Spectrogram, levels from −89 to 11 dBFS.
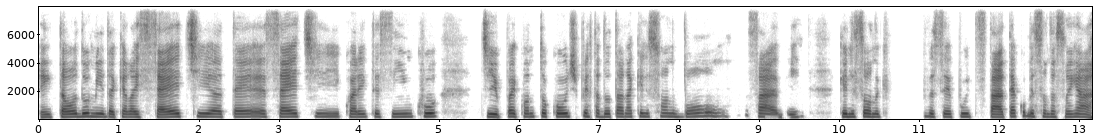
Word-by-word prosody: Então 180 Hz, +2 st, +1 dB
eu 205 Hz, -, +4 dB
dormi 210 Hz, -1 st, +3 dB
daquelas 190 Hz, -1 st, 0 dB
7h 210 Hz, +5 st, +2 dB
até 200 Hz, +1 st, 0 dB
7h45. 205 Hz, -, 0 dB, 0.5 s
Tipo, 195 Hz, +2 st, +2 dB
aí 215 Hz, -, +4 dB
quando 210 Hz, 0 st, -4 dB
tocou 215 Hz, 0 st, +1 dB
o -, -, +6 dB
despertador, 215 Hz, -2 st, -2 dB
estava 210 Hz, +1 st, -2 dB
naquele 215 Hz, +1 st, -2 dB
sono 225 Hz, -2 st, -4 dB
bom, 230 Hz, +4 st, -3 dB, 0.3 s
sabe, 95 Hz, -, +1 dB, 0.7 s
aquele 205 Hz, -1 st, +2 dB
sono 200 Hz, -1 st, +1 dB
que -, -, -21 dB, 0.4 s
você, 205 Hz, -2 st, -2 dB
putz, 210 Hz, +2 st, -4 dB
tá 185 Hz, -1 st, +6 dB
até 185 Hz, +4 st, +2 dB
começando 210 Hz, -1 st, -3 dB
a -, -, -2 dB
sonhar. 195 Hz, -2 st, 0 dB
205 Hz, 130 wpm, -23 LUFS, 195-215 Hz, 0.7 s, o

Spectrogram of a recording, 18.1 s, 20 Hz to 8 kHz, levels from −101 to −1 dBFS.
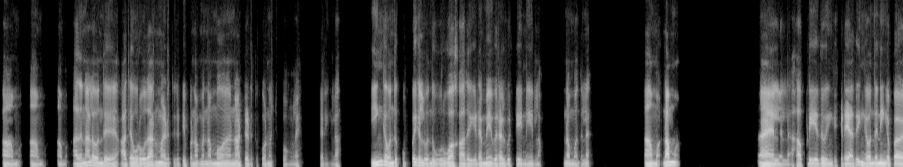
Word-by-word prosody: ஆமா, 90 Hz, -2 st, -4 dB, 0.3 s
ஆமா, 90 Hz, -2 st, -6 dB, 0.3 s
ஆமா. 90 Hz, -2 st, -8 dB, 0.2 s
அதனால 110 Hz, +6 st, +2 dB
வந்து 115 Hz, 0 st, +1 dB, 0.3 s
அதை 115 Hz, +3 st, 0 dB
ஒரு 110 Hz, -, +1 dB
உதாரணமா 130 Hz, +1 st, +2 dB
எடுத்துக்கிட்டு. 110 Hz, +1 st, -7 dB
இப்போ 115 Hz, -, -9 dB
நாம 100 Hz, 0 st, -4 dB
நம்ம 105 Hz, +3 st, -1 dB, 0.4 s
நாட்ட 110 Hz, -1 st, -1 dB
எடுத்துக்குவோம்ன்னு 95 Hz, 0 st, -8 dB
வச்சுக்கோங்களேன் 90 Hz, 0 st, -13 dB, 0.4 s
சரிங்களா. 90 Hz, +1 st, -10 dB, 0.8 s
இங்க 155 Hz, +3 st, +3 dB
வந்து 125 Hz, +4 st, +2 dB
குப்பைகள் 120 Hz, -1 st, 0 dB
வந்து 115 Hz, +4 st, 0 dB
உருவாகாத 110 Hz, -2 st, +1 dB
இடமே 115 Hz, +4 st, +1 dB
விரல் 105 Hz, 0 st, +1 dB
விட்டு 100 Hz, +2 st, -7 dB
எண்ணீரலாம் 95 Hz, -1 st, -6 dB, 0.5 s
நம்ம 95 Hz, -1 st, -2 dB
இதுல. 95 Hz, +1 st, -7 dB, 1.2 s
ஆமா, 105 Hz, -3 st, +2 dB
நம்ம 135 Hz, -4 st, +5 dB, 1.6 s
அ 120 Hz, -, +1 dB, 0.2 s
இல்ல, 95 Hz, -1 st, 0 dB
இல்ல. 90 Hz, -1 st, -8 dB, 0.2 s
அப்படி 105 Hz, 0 st, -2 dB
எதுவும் 105 Hz, +1 st, +1 dB
இங்க 95 Hz, -1 st, -4 dB
கிடையாது. 100 Hz, -1 st, +2 dB
இங்க 115 Hz, -4 st, +2 dB
வந்து 115 Hz, +3 st, +2 dB
நீங்க 110 Hz, -2 st, +4 dB
இப்போ, 110 Hz, -, +1 dB
105 Hz, 135 wpm, -22 LUFS, 95-115 Hz, 1.6 s, நம்ம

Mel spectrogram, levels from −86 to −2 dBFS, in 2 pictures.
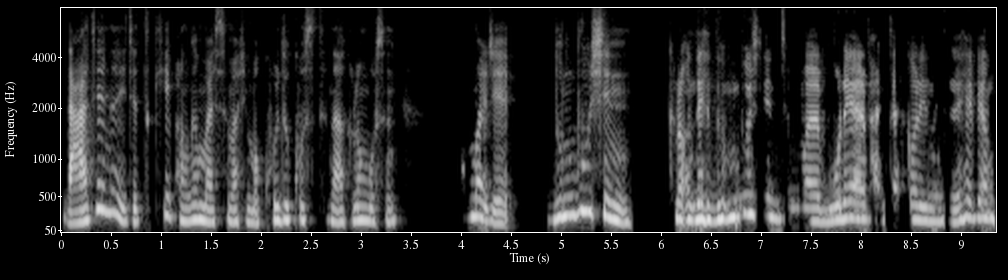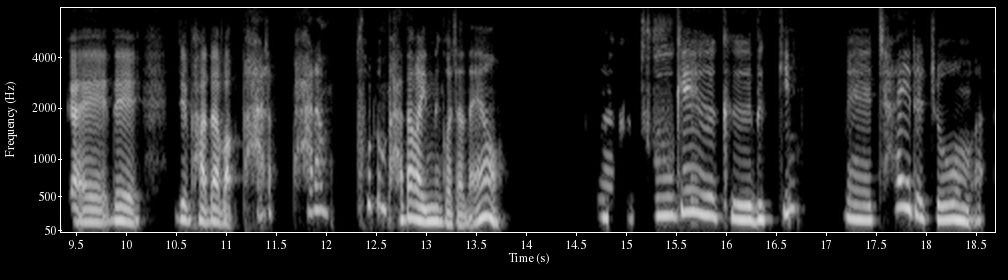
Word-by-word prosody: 낮에는 195 Hz, -, +3 dB
이제 170 Hz, -1 st, -2 dB
특히 245 Hz, +6 st, -8 dB
방금 190 Hz, 0 st, +2 dB
말씀하신 165 Hz, -1 st, -2 dB
뭐 145 Hz, 0 st, -4 dB
골드코스트나 185 Hz, -3 st, -2 dB
그런 180 Hz, +3 st, 0 dB
곳은 170 Hz, 0 st, -5 dB, 0.7 s
정말 235 Hz, -3 st, +2 dB
이제 145 Hz, -4 st, -3 dB, 0.3 s
눈부신 235 Hz, -, +4 dB, 0.4 s
그런 195 Hz, -2 st, +1 dB
네 200 Hz, -, +9 dB
눈부신 225 Hz, +5 st, +3 dB
정말 175 Hz, -1 st, -1 dB
모래알 195 Hz, +4 st, +3 dB
반짝거리는 185 Hz, -3 st, -3 dB
그 160 Hz, -, -6 dB
해변가에 190 Hz, -5 st, 0 dB
네 180 Hz, -2 st, +1 dB, 0.3 s
이제 205 Hz, -3 st, -1 dB
바다 175 Hz, -3 st, +2 dB
막 -, -, -2 dB
파라 -, -, -7 dB, 0.2 s
파란 320 Hz, -3 st, -6 dB, 0.3 s
푸른 390 Hz, -3 st, -7 dB
바다가 200 Hz, -4 st, +2 dB
있는 175 Hz, 0 st, +3 dB
거잖아요. 155 Hz, -, -1 dB, 0.9 s
네. 220 Hz, -, -3 dB
그 205 Hz, -, -22 dB, 0.2 s
2 245 Hz, 0 st, -1 dB
개의 270 Hz, -4 st, +1 dB
그 190 Hz, -3 st, +2 dB
느낌의 200 Hz, -, -3 dB
차이를 330 Hz, -, -2 dB
좀 190 Hz, -3 st, +2 dB
아 180 Hz, -, -7 dB
195 Hz, 275 characters per minute, -23 LUFS, 175-225 Hz, 0.9 s, 네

